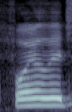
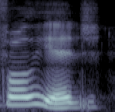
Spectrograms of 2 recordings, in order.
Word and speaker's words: foliage: Anytime you can see cake with yellow frosting whenever somebody mistakenly says foliage instead of foli foilage instead of foliage.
